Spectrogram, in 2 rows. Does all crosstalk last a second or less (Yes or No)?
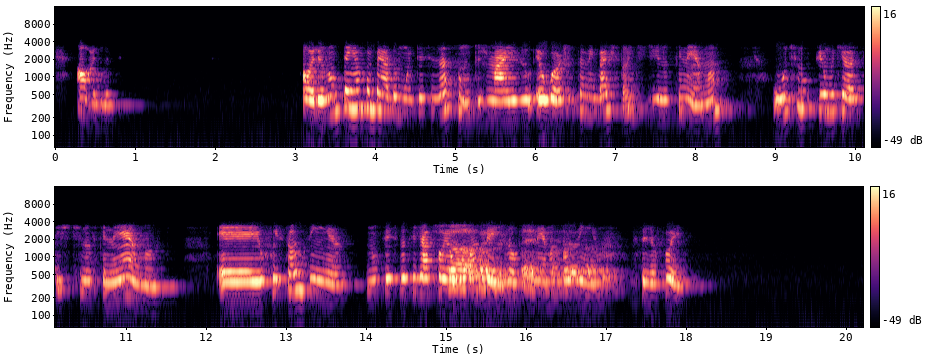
No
